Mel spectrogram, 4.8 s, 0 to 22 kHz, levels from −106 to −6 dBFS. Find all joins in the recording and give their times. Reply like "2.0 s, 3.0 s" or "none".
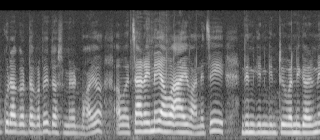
1.6 s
